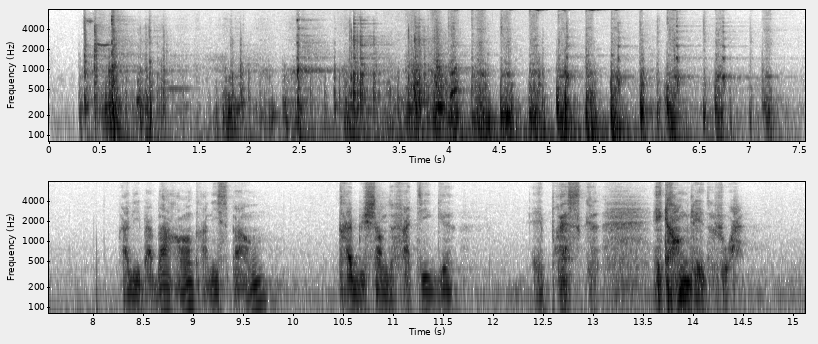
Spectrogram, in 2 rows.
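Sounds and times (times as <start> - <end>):
magic door grinding shut: 0.3 - 7.4
speech: 8.7 - 9.8, 10.5 - 11.7, 12.4 - 14.6.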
